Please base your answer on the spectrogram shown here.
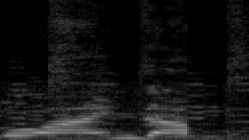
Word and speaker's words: lined up: What an amazing show we've got lined up. Fijaos cómo lo pronuncio, lined up. Cojo la D, lo uno con el up.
